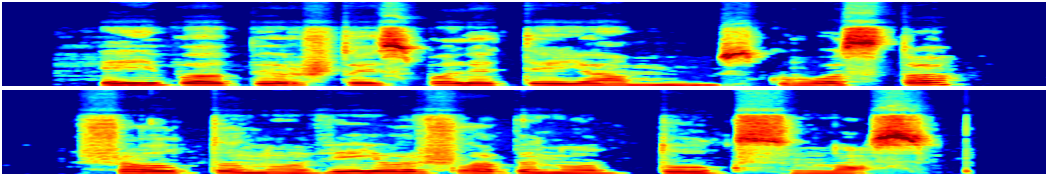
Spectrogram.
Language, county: Lithuanian, Šiauliai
